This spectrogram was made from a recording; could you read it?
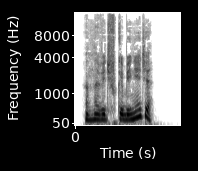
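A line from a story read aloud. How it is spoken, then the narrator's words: Anxious question. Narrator (Russian): взволнованно спрашивает Хлоя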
